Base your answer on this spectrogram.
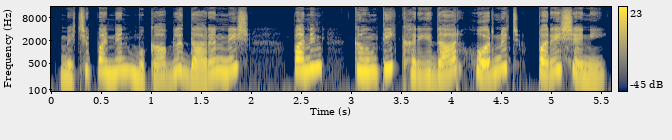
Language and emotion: Kashmiri, fearful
